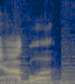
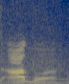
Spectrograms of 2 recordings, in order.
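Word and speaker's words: agua: I want to drink I would just say AWA at least that's at least I think that's how you say water in Spanish how you pronounce it anyway it's AWA I'm learning all right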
